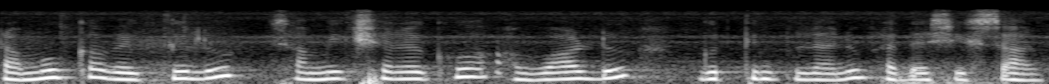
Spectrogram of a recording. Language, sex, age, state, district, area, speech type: Telugu, female, 18-30, Telangana, Jangaon, rural, spontaneous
